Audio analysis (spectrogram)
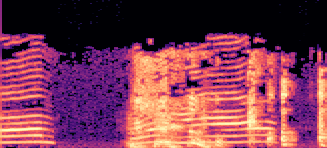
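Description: A cat yowls eerily: a short, steady wail, a brief pause, then a longer, wavering, drawn-out cry that breaks into choppy bursts at the end.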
